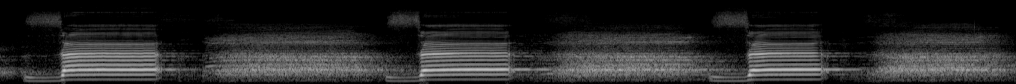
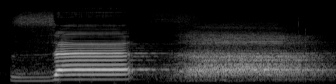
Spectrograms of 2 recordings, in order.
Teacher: اس حرف کو ایک الف تک کھینچ کر پڑھیں گے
